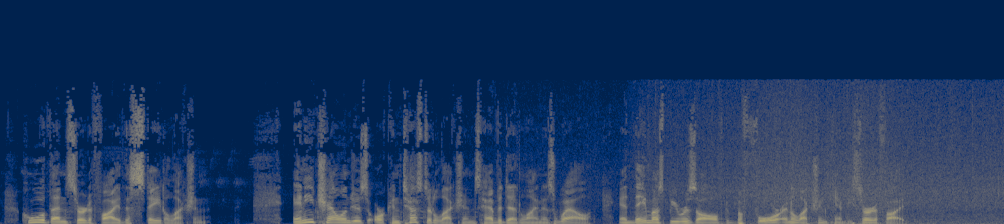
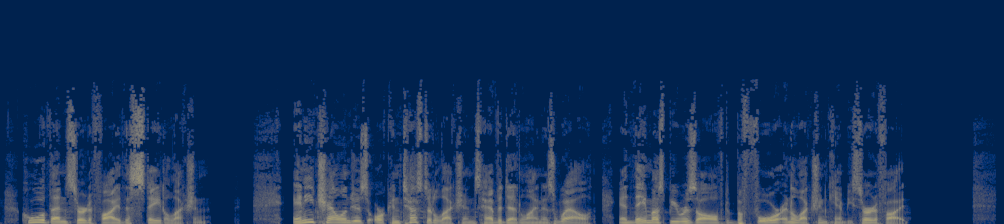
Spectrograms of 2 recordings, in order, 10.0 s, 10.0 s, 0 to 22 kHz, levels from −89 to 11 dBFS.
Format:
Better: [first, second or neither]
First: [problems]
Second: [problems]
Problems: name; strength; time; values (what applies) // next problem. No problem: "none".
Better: second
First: animal sounds; noticeable; throughout; 15 dB below the speech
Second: none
